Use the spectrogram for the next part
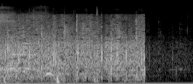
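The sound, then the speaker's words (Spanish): Dense, steady clapping from a crowd, applauding a cover song, fills the first second and a half at a strong level, then cuts off abruptly into near silence. “Aplausos para, ese cover ahí medio extraño.”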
